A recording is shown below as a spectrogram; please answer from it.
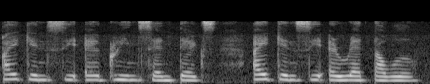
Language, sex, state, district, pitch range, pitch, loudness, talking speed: English, female, Nagaland, Kohima, 190-215 Hz, 200 Hz, -18 LUFS, 165 wpm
